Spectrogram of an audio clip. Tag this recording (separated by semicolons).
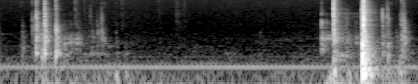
Bedroom; field; recording; Wood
